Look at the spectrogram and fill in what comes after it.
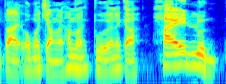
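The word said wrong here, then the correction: Højlund: 我我去查他怎么念，嗯、就是 Hoy 伦，哎、欸、 Hoy 伦，对 Hoy 伦，然后他还说他的 D 要把那个舌头就是夹在他的牙齿两两侧，不不两侧，就把牙齿夹起来，嗯、然后夹舌头才念出那个 D。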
